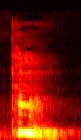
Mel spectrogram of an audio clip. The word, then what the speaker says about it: palm: Palm. Palm. Palm. 장몸입니다. Palm. Palm. 손바닥을 의미하죠. 손바닥 야자나무 또는 종류잎 네. 손바닥 야자나무 종류잎을 말합니다. Palm. Palm. 이때 L은 발음이 안 됩니다. L은 사일런트라 해가지고 Palm. Palm.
